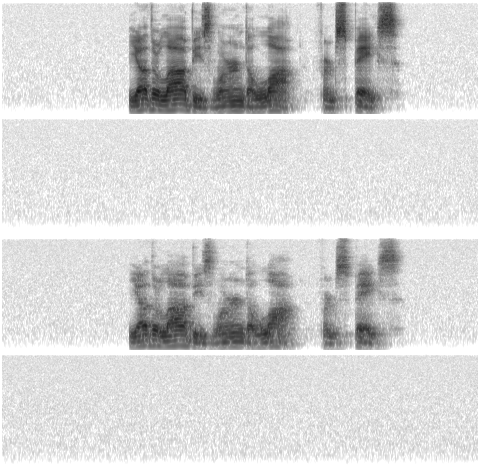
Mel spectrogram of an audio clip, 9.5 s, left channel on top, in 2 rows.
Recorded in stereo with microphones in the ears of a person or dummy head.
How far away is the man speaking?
About 0.5 m.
